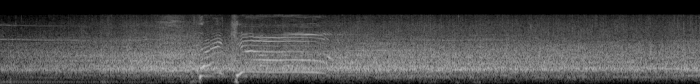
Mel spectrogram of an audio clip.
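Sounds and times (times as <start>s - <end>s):
shrill rising whistle or whoop from the audience: 0.0s - 1.2s
large audience at a performance cheering and applauding: 0.0s - 6.9s.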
